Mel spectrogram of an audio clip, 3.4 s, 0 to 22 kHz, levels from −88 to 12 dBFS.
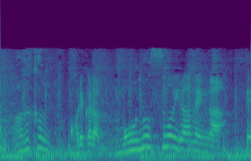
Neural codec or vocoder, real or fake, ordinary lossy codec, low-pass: none; real; MP3, 32 kbps; 7.2 kHz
